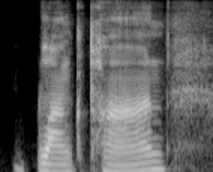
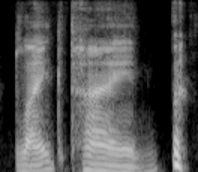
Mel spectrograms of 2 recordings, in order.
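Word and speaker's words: Blancpain: And how are you supposed to pronounce that? It is blank pan.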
